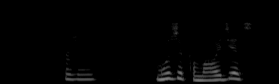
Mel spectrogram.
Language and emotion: Russian, positive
